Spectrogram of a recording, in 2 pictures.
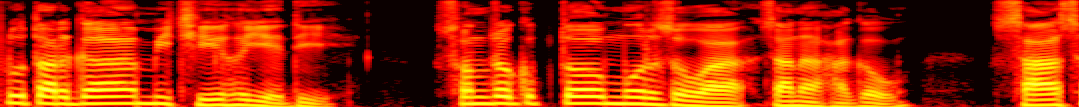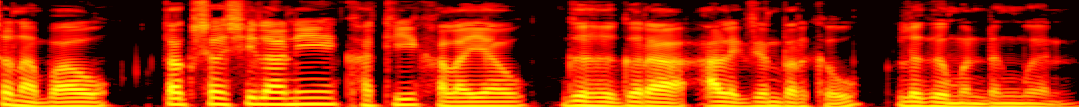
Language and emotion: Bodo, neutral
